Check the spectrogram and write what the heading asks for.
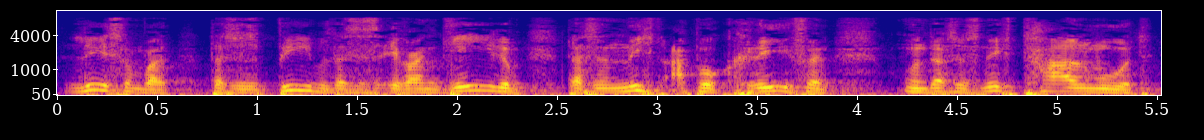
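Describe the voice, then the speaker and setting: A man's voice: mid-range voice, moderate pace, a little mellow, breathy edge. A man preaching a fervent sermon as a pastor, speaking straight to the listener.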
